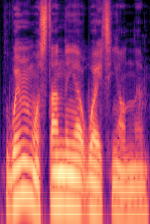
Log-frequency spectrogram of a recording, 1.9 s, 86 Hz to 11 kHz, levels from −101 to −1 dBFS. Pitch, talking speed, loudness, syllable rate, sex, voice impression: 115 Hz, 255 wpm, -14 LUFS, 6.9 syllables/s, male, masculine, adult-like, slightly refreshing, sincere, slightly unique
